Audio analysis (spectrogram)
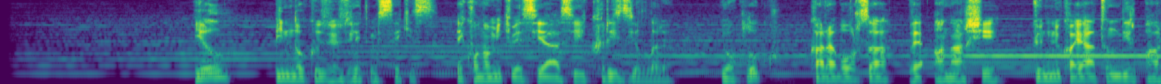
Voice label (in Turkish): tanitim filmi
